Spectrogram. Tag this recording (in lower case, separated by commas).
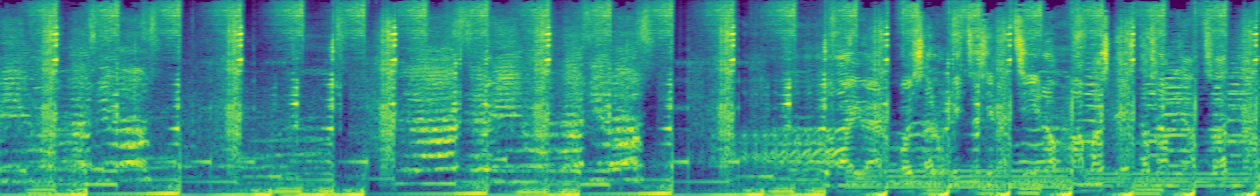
music, sound effect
